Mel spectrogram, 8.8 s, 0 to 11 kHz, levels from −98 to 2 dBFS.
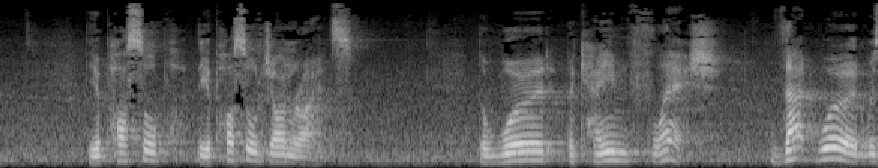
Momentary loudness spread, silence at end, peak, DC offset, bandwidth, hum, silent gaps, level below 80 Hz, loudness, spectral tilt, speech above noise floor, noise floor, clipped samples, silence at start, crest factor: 13 LU; 0 s; -4 dBFS; under 0.1%; 10.5 kHz; none; none; -82 dBFS; -25 LUFS; -4.5 dB/octave; 23 dB; -47 dBFS; under 0.1%; 0 s; 20 dB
